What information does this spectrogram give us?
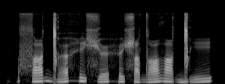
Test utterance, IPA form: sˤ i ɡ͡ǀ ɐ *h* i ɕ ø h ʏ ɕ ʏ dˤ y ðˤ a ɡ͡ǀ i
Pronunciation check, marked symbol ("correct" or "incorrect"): correct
